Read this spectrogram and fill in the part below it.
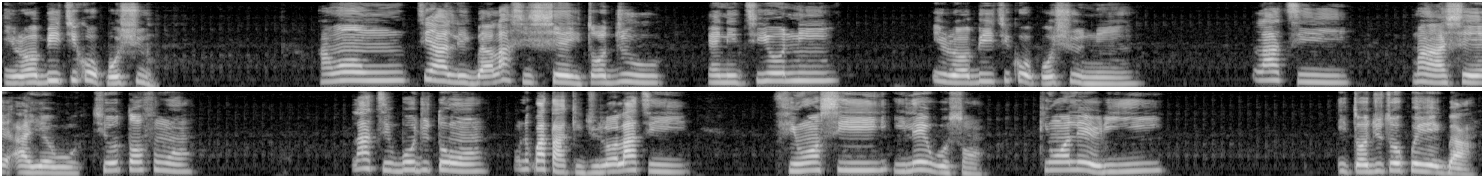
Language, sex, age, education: Yoruba, male, 15-29, tertiary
